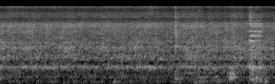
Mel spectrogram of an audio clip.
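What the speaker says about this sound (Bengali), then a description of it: "এবারে জল দিয়ে দেবো" Water poured into a pan of sizzling fish curry masala, with a loud steady hiss of spitting oil and a brief splashing burst near the end.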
